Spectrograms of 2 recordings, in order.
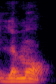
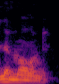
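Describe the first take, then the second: First: The final d sound is silent. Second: The final d sound is pronounced. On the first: "if there was no E, ... you wouldn't pronounce the final consonant" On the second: "this is how you pronounce that"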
